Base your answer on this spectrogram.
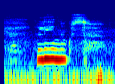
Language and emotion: Russian, sad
